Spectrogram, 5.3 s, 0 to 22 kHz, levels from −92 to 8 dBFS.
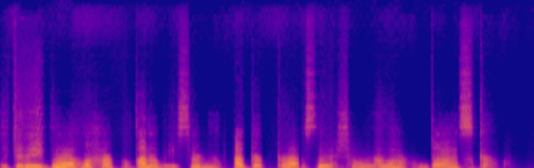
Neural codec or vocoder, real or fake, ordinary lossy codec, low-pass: codec, 44.1 kHz, 0.9 kbps, DAC; fake; none; none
